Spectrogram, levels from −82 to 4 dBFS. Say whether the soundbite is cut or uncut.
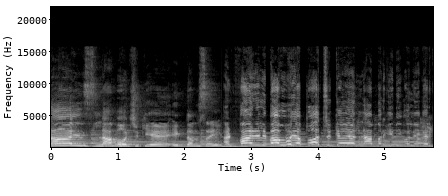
cut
